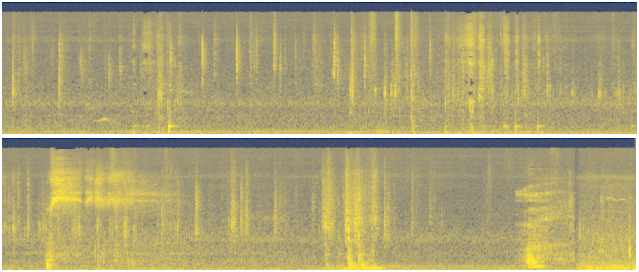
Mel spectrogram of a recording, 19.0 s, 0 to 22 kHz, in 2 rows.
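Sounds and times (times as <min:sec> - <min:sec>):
dog claws clicking on floor: 0:00.1 - 0:10.2.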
